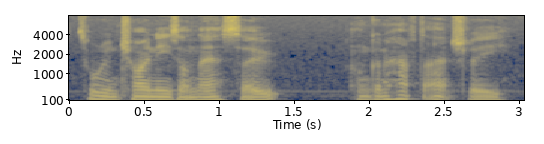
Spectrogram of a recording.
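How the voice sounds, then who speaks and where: Gravelly low-voiced man at a workbench. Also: fast. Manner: relaxed, thinking aloud with many fillers. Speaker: electronics hobbyist. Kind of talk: casual build narration. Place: home workbench, indoors.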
